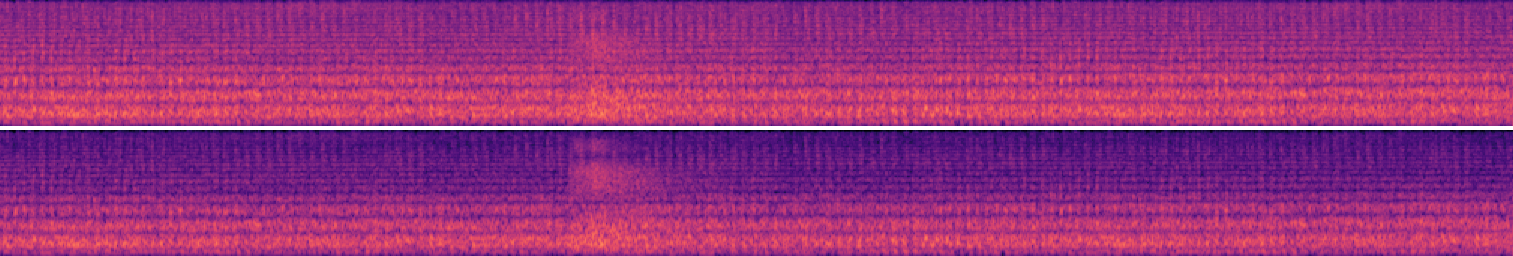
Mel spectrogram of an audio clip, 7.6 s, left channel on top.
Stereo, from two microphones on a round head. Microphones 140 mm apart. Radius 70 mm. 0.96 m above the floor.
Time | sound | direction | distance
0.0 | a helicopter | 45° left (ahead or behind) | ?
2.8 | a gunshot | 5° right (ahead or behind) | ?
